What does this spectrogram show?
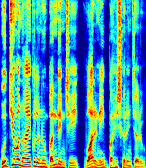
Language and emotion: Telugu, neutral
